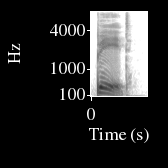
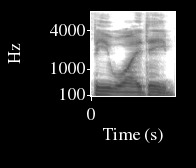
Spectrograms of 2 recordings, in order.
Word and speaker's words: BYD: I still don't know whether it's supposed to be BYD or BID, because I look at that, my brain wants to call it BID. I've only ever heard it pronounced BYD because it's the acronym.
